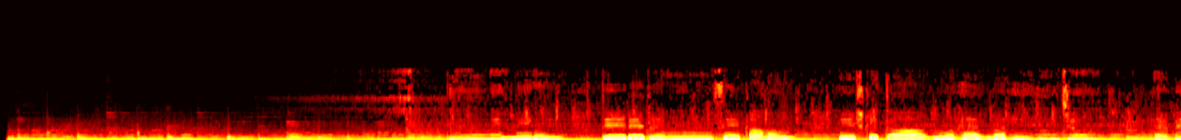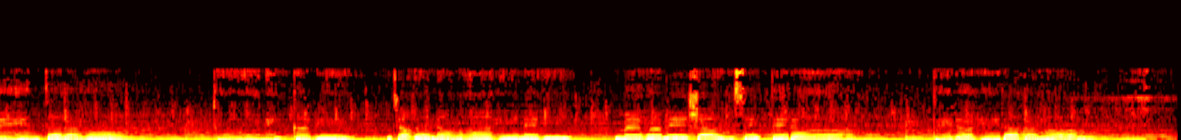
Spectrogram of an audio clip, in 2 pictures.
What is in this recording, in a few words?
Female Version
